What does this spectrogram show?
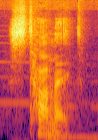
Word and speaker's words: stomach: Ouais, ça là, il prononce tant qu'on K. Stomach. My stomach hurts.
